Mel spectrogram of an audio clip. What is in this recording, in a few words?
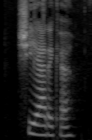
"Shee Atika", pronunciation guide; (shee AD-ik-a); Tlingit, Sitka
